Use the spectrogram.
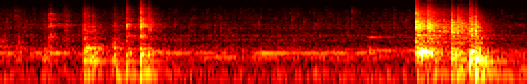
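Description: A metal lid is set onto a pot of meat simmering on a low flame for tehari. It gives a couple of clattering clanks, then a quiet pause with faint cooking noise, then a louder clash of metal.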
